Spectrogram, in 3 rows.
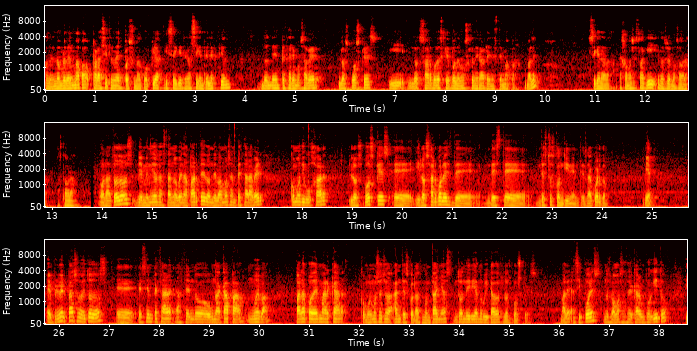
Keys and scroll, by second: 20.8 b, 31.2 z, 32.6 b, 33.0 [.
